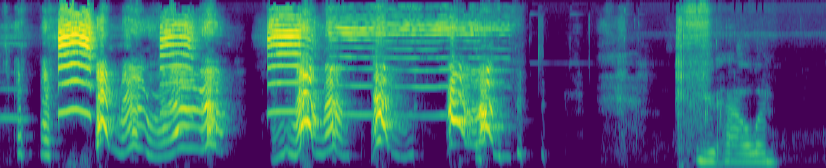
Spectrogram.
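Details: Siberian husky indoors howling along with sirens: a series of wavering, yodel-like howls rising and falling in pitch, in short bursts over about five seconds. A pause follows, then a lower, shorter vocal sound.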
